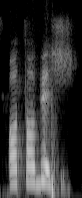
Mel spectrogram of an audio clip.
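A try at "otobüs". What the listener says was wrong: Otobus. Jadi u-nya yang terakhir u titik u. Otobus. Ucap c-nya jangan terlalu kayak sh, karena dia c-nya s. Sek biasa. Otobus.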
